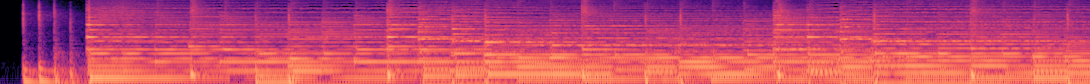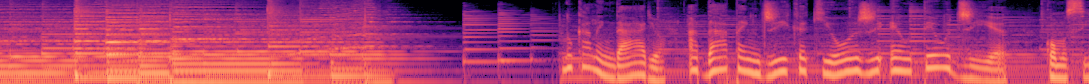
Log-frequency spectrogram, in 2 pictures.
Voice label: Dia das Maes, F

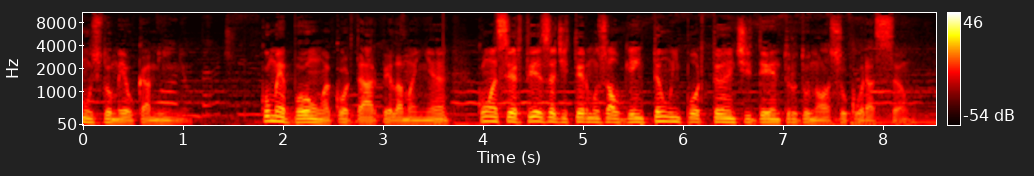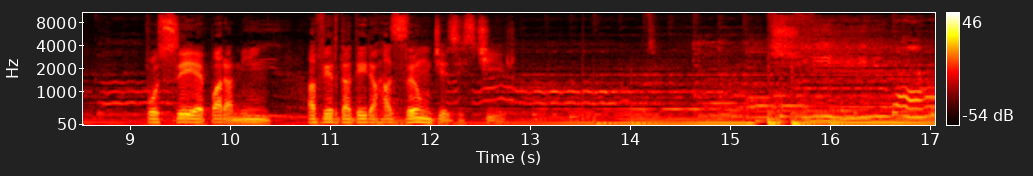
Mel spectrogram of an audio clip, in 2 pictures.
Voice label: Romântica Eu Estou Apaixonado

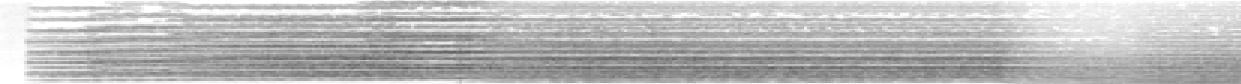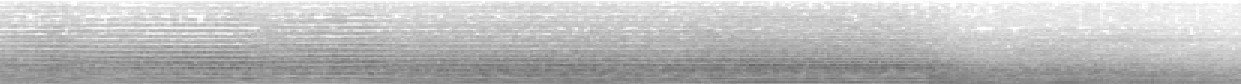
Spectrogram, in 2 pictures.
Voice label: Dia das Maes, F

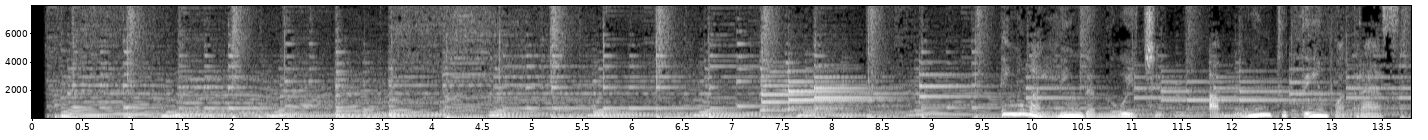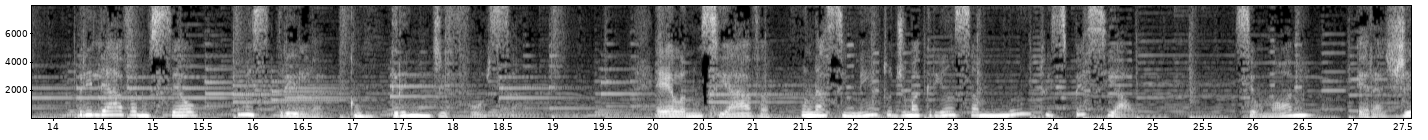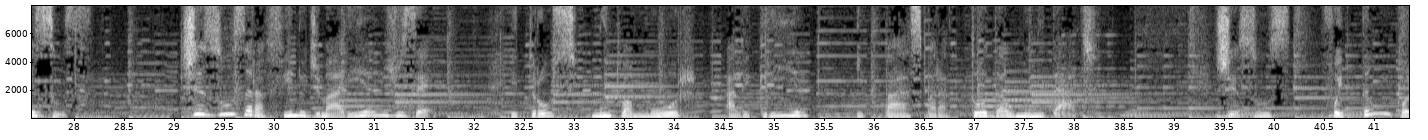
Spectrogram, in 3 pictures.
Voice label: Feliz Natal Com Conto de Natal pra Crianca F

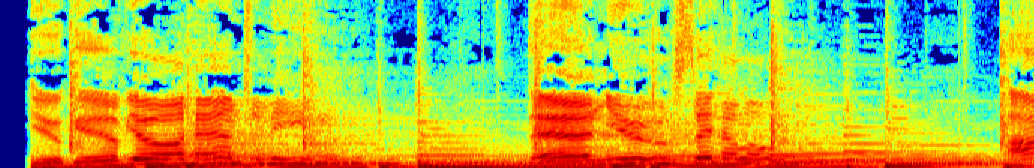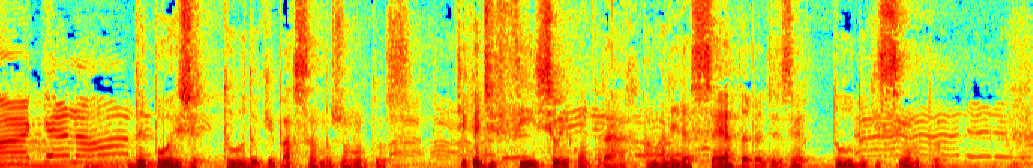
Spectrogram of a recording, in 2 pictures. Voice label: Romântica

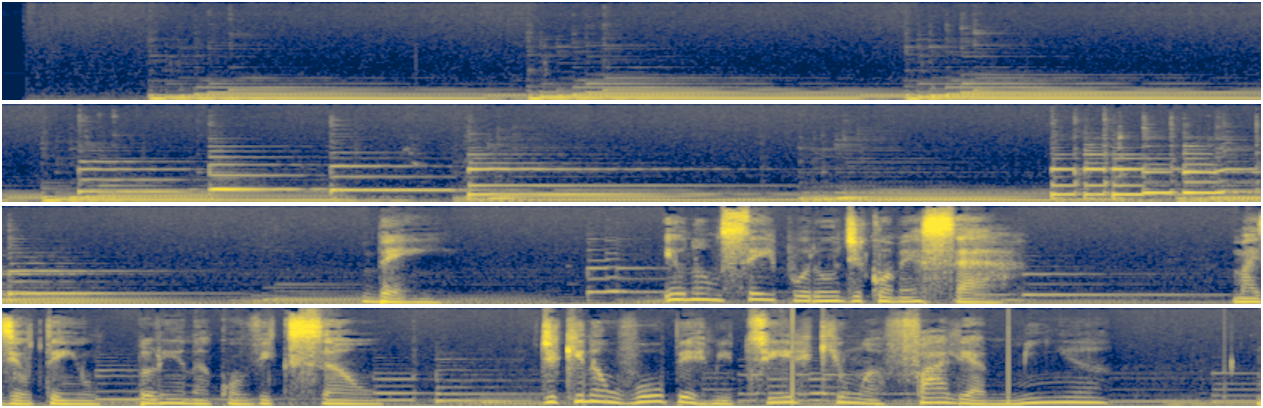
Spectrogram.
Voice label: Amizade Com Pedido de Perdão, F

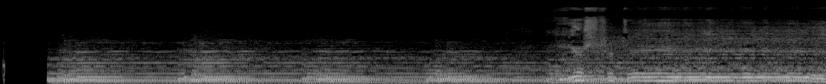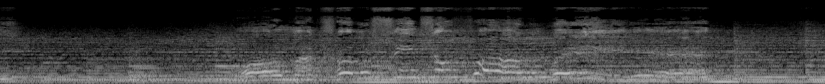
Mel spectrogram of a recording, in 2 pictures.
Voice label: Amizade Com Pedido de Desculpas, F

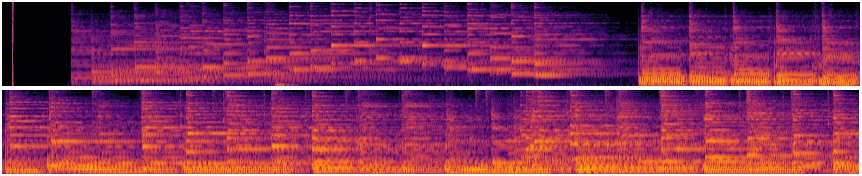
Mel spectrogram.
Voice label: Feliz Natal, M Infantil

